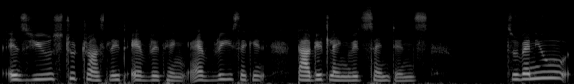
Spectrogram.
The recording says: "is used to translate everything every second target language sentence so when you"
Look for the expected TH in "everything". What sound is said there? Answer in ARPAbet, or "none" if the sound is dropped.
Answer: T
